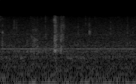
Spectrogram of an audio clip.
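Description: Steady low room hum with a couple of faint clicks as a waffle-cut fry is picked up from its container, one click a little under a second in.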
